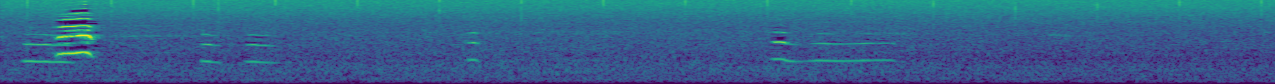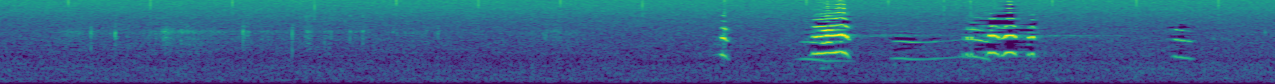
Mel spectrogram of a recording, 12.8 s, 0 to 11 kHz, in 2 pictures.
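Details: Wild bald eagle pair at a nest on a live cam at Big Bear Lake, February 3, 2022, calling during a nest switch as the female returns to the eggs: short high harmonic chirps and chattering bursts near 0.4, 4, and 10–12 seconds, separated by quiet background hiss.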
